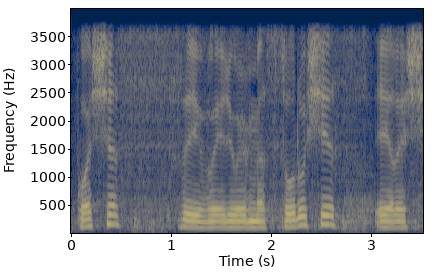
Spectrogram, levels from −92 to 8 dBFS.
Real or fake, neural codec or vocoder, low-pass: fake; codec, 16 kHz, 4.8 kbps, FACodec; 3.6 kHz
